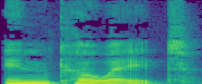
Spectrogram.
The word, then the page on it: inchoate: American English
